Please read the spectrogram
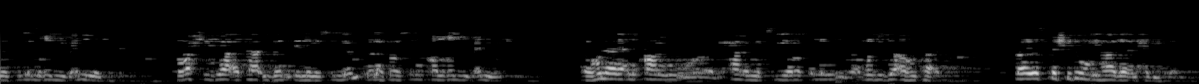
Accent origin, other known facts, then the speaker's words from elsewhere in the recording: Kuwait; يعني عندنا في الكويت بين مجموعة الشباب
